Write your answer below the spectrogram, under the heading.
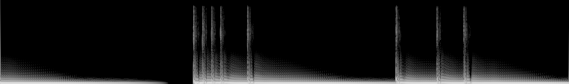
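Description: Synthesized 808-style kick drum from FabFilter Volcano 3, its boom made by a self-oscillating filter. A long, low sustained boom fades out, then two quick groups of three kicks follow, about two and four seconds in. Each kick opens with a click and a brief drop in pitch into the deep boom.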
